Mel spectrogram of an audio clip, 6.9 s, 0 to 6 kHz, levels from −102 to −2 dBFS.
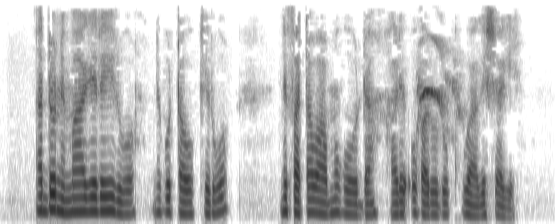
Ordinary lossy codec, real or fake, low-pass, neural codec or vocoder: MP3, 24 kbps; real; 5.4 kHz; none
